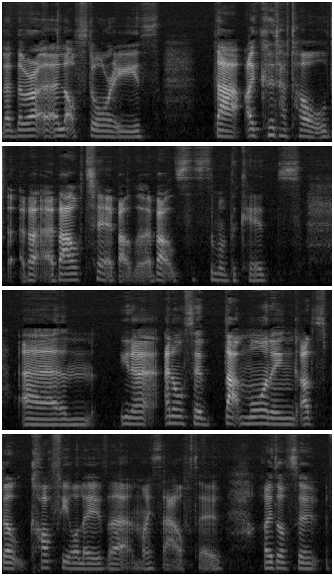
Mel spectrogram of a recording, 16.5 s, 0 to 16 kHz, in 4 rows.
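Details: Adult woman who has stammered since about age 10, a late onset; stuttering (stammering).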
